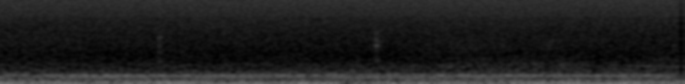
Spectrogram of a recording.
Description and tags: bathroom ventilation
Ventilation in a bathroom.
